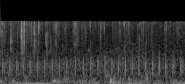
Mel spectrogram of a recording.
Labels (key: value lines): label: biophony, rattle
recorder: SoundTrap 500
